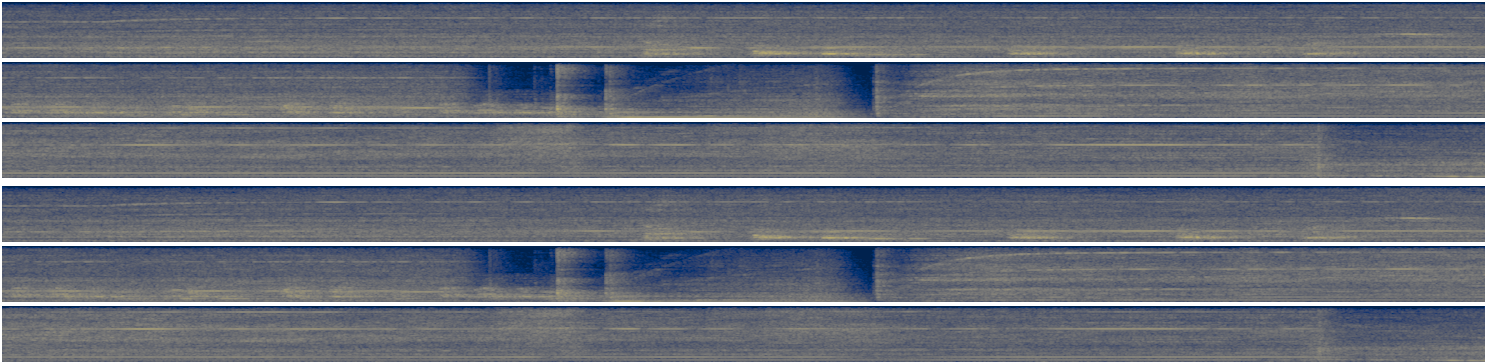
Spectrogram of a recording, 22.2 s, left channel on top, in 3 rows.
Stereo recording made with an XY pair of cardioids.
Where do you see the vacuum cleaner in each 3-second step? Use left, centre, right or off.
left, left, left, left, left, centre, left, left.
